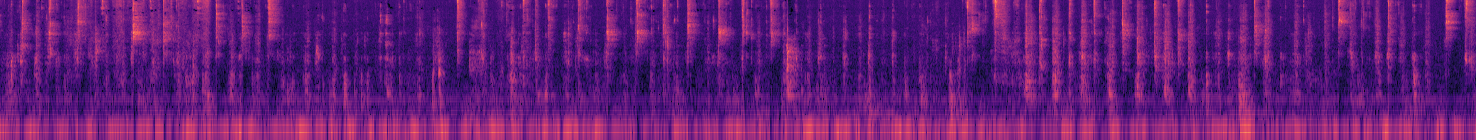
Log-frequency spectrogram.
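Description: Close-miked chewing and wet lip-smacking of a person eating, a steady stream of small clicks and smacks with no pause.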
